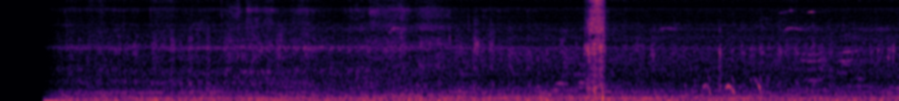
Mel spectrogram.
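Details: A roughly two-year-old Golden Retriever x Samoyed cross gives a single abrupt, sharp, breathy sneeze over a constant low rumble, with faint voices in the room.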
